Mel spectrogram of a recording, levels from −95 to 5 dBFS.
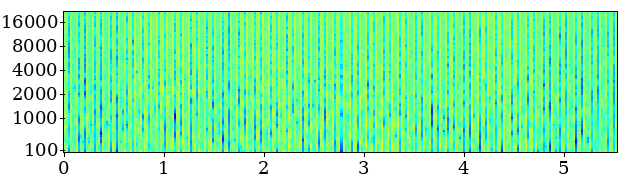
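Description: From the first instant to the end, the speech is replaced by a compressed stream played as audio: an undecoded AC-3 bitstream taken for ordinary samples, consistent with a 640 kbps Dolby Digital feed. Each frame becomes a 13.3 ms blast of noise followed by zero padding, repeating 31.25 times a second. Unlike steady hiss or random digital crackle, it is a loud, rhythmic chattering static with regular gaps, and none of the underlying sound survives.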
